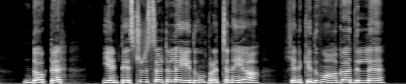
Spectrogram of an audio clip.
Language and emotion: Tamil, fearful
